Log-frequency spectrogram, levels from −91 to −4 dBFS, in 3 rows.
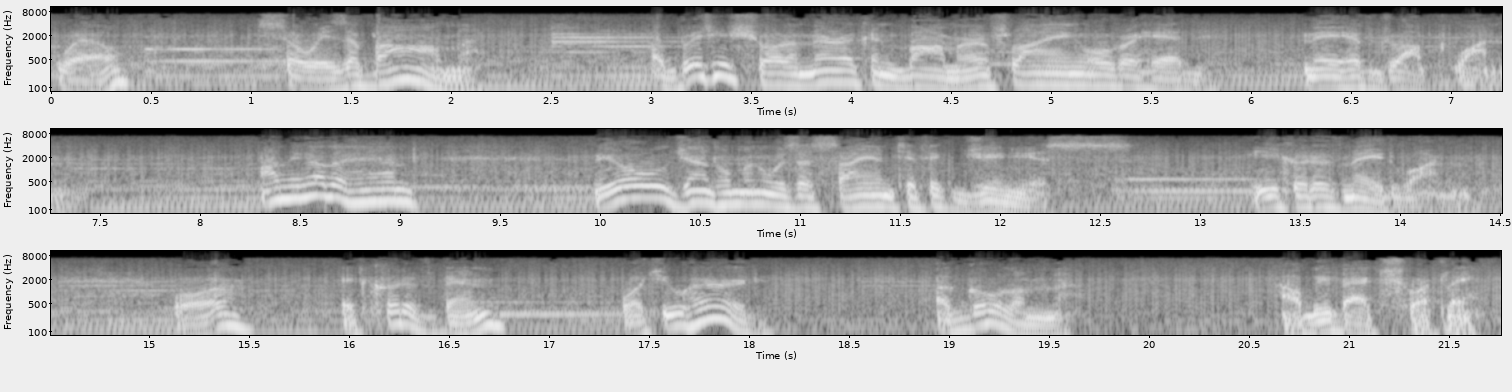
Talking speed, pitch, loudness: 125 wpm, 95 Hz, -18 LUFS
